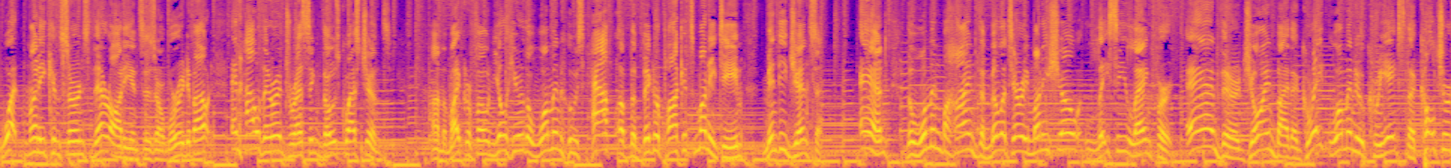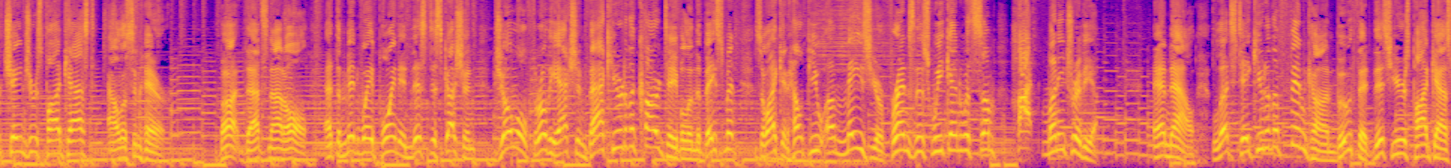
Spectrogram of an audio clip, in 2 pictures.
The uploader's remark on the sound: We're live from Podcast Movement in Dallas, Texas with a rockstar roundtable.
